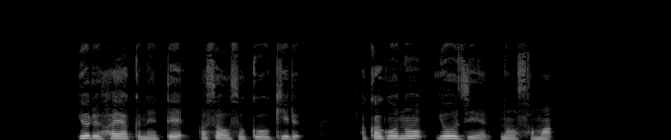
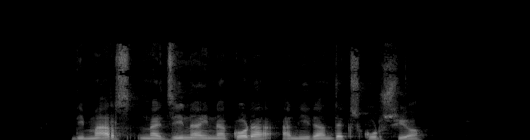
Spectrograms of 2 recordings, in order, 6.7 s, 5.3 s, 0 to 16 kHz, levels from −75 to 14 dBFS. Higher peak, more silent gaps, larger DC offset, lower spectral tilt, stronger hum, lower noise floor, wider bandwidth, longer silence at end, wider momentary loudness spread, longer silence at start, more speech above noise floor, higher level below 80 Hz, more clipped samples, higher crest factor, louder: about the same, -8 dBFS vs -6 dBFS; neither; neither; about the same, -6 dB/octave vs -5 dB/octave; neither; about the same, -83 dBFS vs -86 dBFS; about the same, 11.5 kHz vs 11.5 kHz; about the same, 1.2 s vs 1.1 s; about the same, 10 LU vs 10 LU; about the same, 0.8 s vs 0.7 s; about the same, 58 dB vs 59 dB; second, -78 dBFS vs -66 dBFS; neither; about the same, 18 dB vs 22 dB; first, -25 LUFS vs -28 LUFS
